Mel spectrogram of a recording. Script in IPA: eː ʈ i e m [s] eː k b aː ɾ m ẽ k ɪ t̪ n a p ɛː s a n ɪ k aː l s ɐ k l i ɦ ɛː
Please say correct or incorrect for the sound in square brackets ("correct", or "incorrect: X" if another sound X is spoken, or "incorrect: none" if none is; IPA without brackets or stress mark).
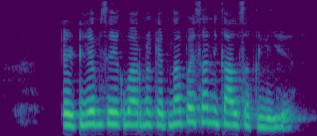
correct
